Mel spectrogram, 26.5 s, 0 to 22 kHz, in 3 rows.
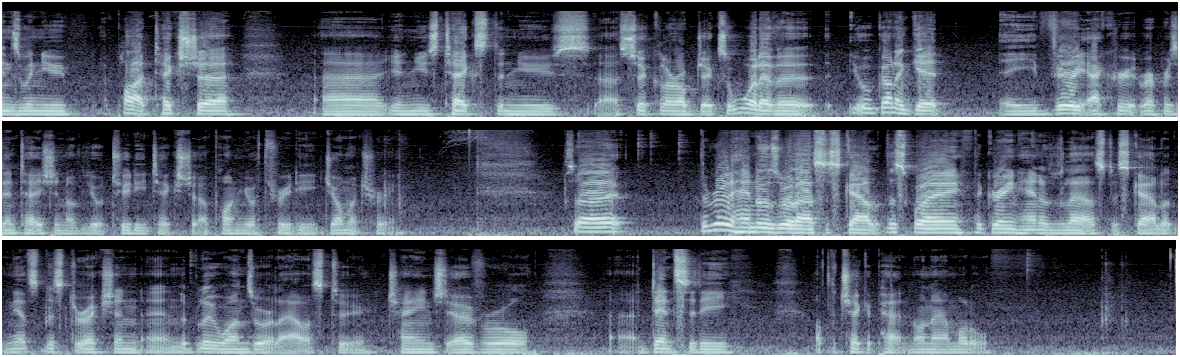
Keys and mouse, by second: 11.7 Escape, 13.2 alt+click, 15.7 ctrl+z, 16.6 click, 25.9 ctrl+z.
